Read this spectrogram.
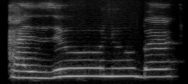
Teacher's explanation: Zalnya ada tasydid, tahan dulu. Az-zunuba. Zu-nya jangan panjang.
